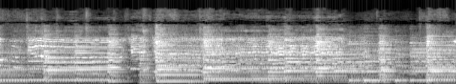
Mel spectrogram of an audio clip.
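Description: Roland stage keyboard playing the accompaniment to a slow pop song. Its held chords change every second or so.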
